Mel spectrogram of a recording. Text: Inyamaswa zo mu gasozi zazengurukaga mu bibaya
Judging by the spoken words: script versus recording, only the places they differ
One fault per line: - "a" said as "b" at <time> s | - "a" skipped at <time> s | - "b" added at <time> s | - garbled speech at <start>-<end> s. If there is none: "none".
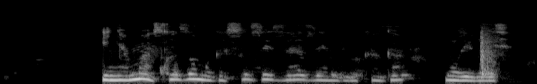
none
